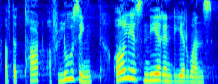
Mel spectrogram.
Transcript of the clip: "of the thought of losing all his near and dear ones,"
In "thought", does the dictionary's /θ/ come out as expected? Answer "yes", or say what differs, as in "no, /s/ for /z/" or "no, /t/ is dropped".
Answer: no, /t/ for /θ/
